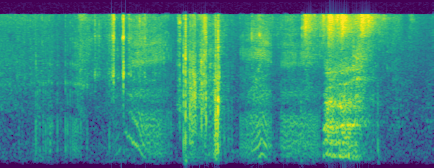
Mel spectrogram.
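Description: Small Pomeranian dog whining softly in short sliding glides, then a brief louder rustle near the end.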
